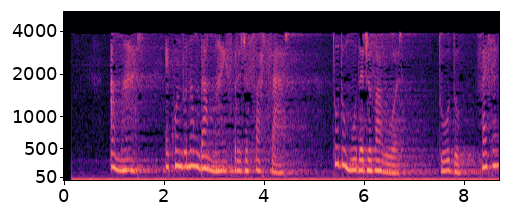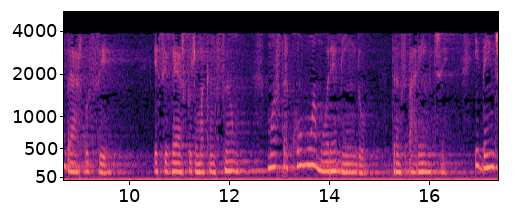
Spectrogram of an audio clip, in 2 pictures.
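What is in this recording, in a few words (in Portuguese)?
voz, Aniversário Romântico, female, Telemensagens; Telemensagens 2017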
